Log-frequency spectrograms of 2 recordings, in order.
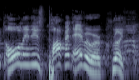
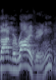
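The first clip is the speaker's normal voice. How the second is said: posh lady. Retold or imitated. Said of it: "and she bloody did".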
